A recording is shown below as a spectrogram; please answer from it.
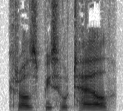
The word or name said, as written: Crosby's Hotel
